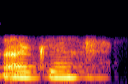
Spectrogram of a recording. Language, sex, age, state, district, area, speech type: Odia, female, 18-30, Odisha, Puri, urban, conversation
